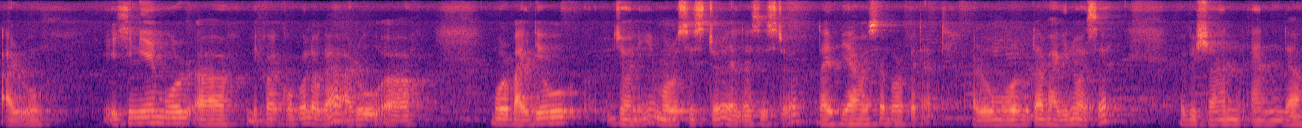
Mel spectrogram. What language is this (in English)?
Assamese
